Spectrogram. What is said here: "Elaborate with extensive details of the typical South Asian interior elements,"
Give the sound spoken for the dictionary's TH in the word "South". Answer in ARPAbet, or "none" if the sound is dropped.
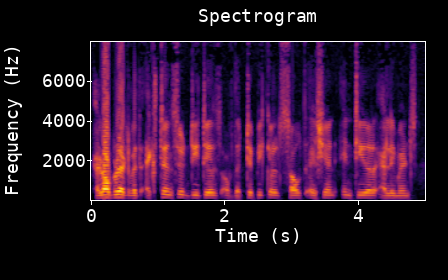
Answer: T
